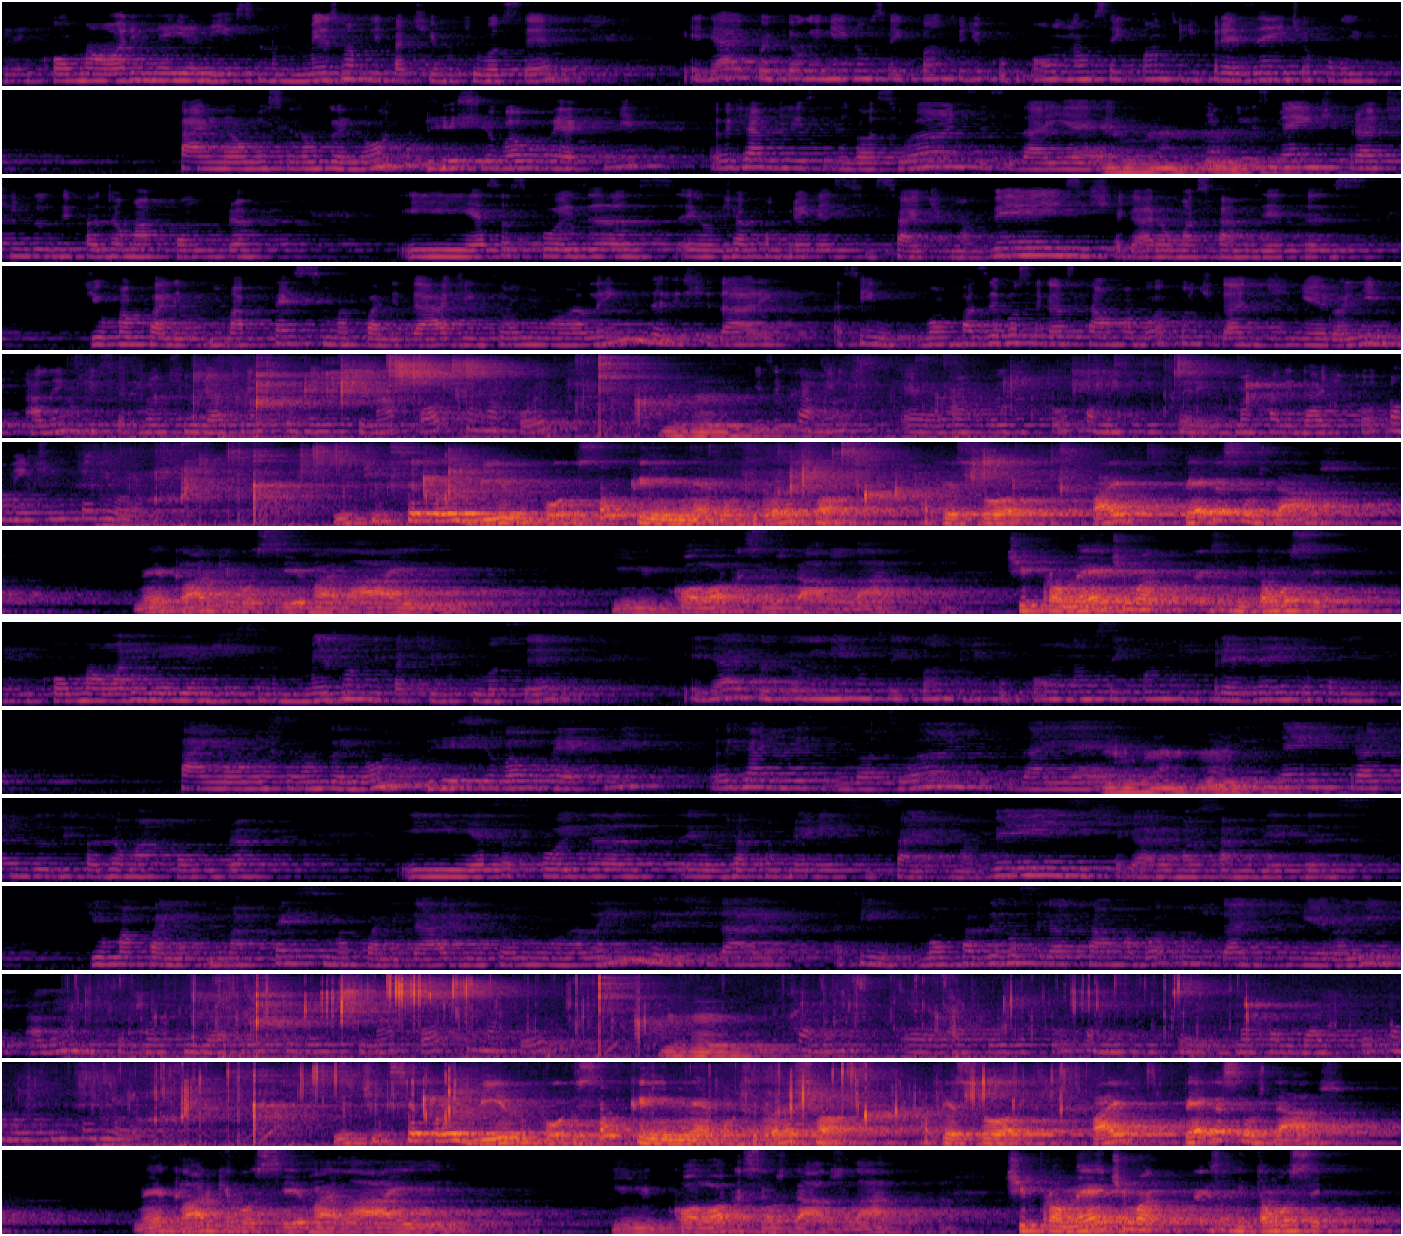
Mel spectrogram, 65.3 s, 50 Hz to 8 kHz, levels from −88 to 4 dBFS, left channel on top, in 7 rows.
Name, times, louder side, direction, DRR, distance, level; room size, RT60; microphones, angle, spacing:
voice 1, 0.0-4.2 4.5-9.1 10.5-16.8 17.3-20.4 21.3-27.6 28.5-33.2 33.5-41.0 42.3-47.6 62.7-63.1, left 1 dB, 55° left, 3 dB, 1.3 m, -49 dB
voice 2, 16.7-17.6 41.7-42.3 48.8-52.4 52.8-53.5 53.9-55.6 56.8-59.1 60.0-61.9 62.2-62.3 62.7-64.8, right 1 dB, 40° right, 7 dB, 0.8 m, -33 dB
sound 1, 37.7-54.8, right 6 dB, 70° right, 0.8 m, -42 dB
12.0 x 10.0 x 5.8 m, 2.6 s
head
